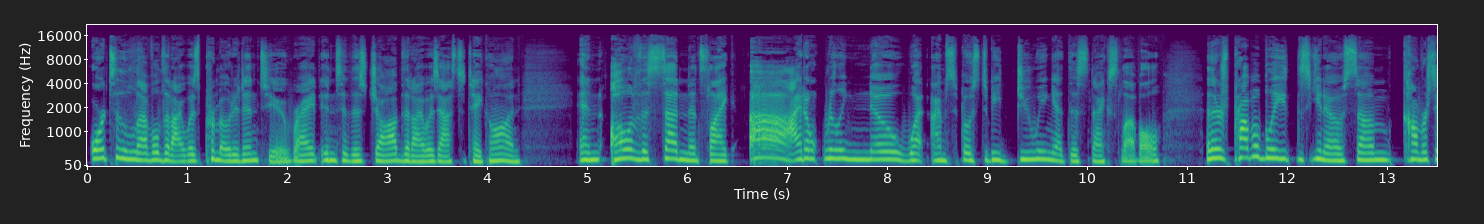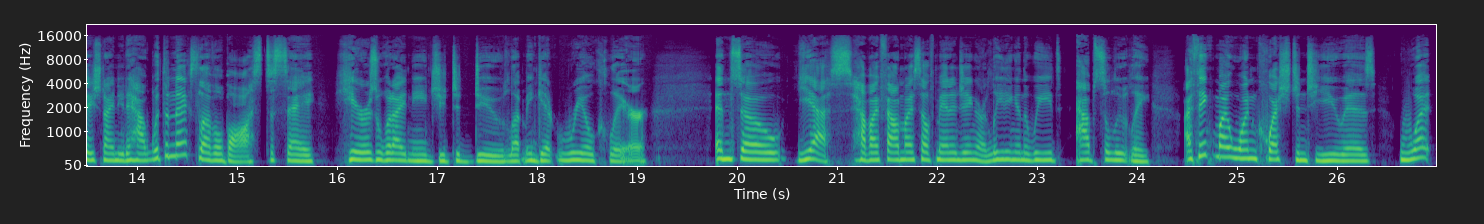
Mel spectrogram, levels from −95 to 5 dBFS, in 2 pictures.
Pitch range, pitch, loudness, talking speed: 175-215 Hz, 200 Hz, -20 LUFS, 210 wpm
